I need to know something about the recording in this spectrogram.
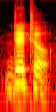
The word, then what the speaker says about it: debtor: For example, consider an accountancy term, debtor. If you pronounce it correctly, then the B is silent.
